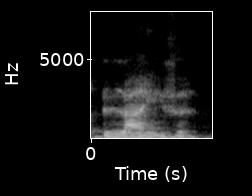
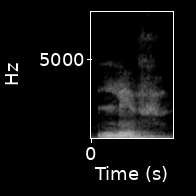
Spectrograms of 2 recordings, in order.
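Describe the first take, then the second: First: The vowel sounds like the word 'eye'. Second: The vowel sounds like the vowel in 'it'. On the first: It describes something happening in real time, like a concert. The speaker calls it wrong. "vous avez tendance à dire live" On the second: It is the verb meaning to reside or be alive. The speaker calls it right. "pour la prononciation, c'est live"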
